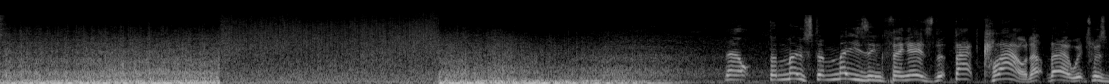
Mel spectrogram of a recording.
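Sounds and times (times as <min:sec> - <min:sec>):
rocket engine roaring: 0:00.0 - 0:07.3.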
